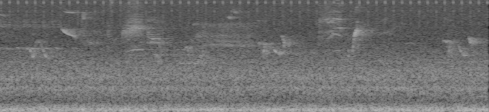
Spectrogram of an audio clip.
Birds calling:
Gray Catbird (Dumetella carolinensis)

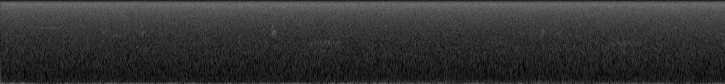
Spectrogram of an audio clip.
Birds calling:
White-crowned Sparrow (Zonotrichia leucophrys)
Gray-crowned Rosy-Finch (Leucosticte tephrocotis)
Clark's Nutcracker (Nucifraga columbiana)

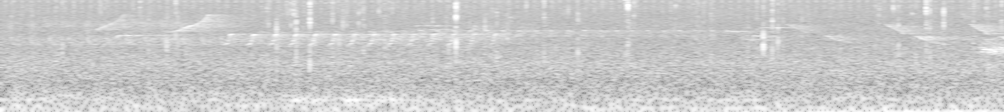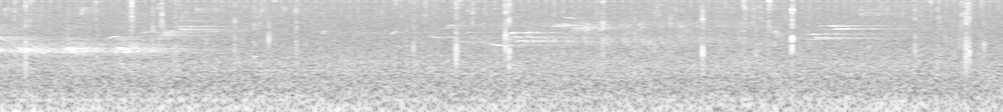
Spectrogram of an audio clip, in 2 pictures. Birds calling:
Northern Cardinal (Cardinalis cardinalis)
Northern Flicker (Colaptes auratus)
Wood Thrush (Hylocichla mustelina)
American Crow (Corvus brachyrhynchos)

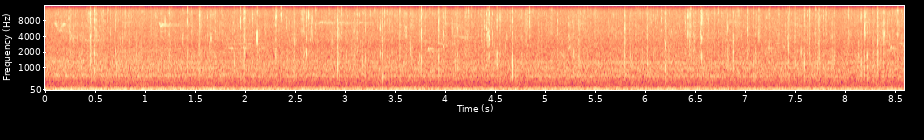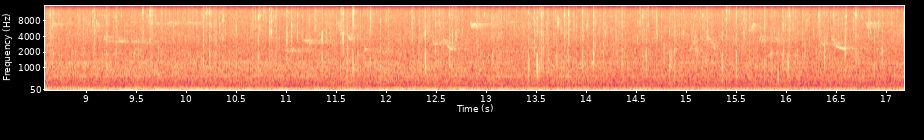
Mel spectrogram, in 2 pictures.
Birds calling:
Gray Catbird (Dumetella carolinensis)

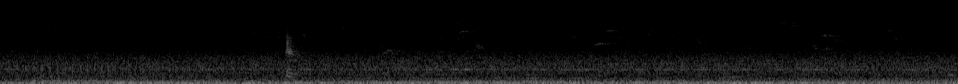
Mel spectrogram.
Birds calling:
Eastern Kingbird (Tyrannus tyrannus)
Gray Catbird (Dumetella carolinensis)

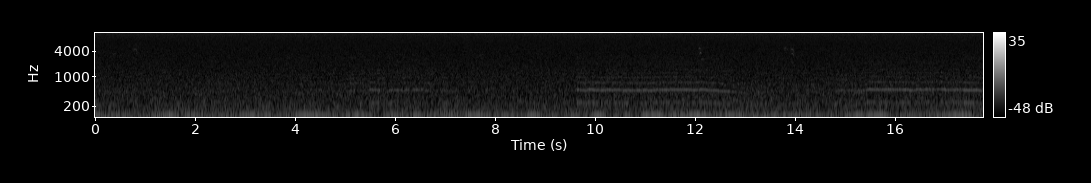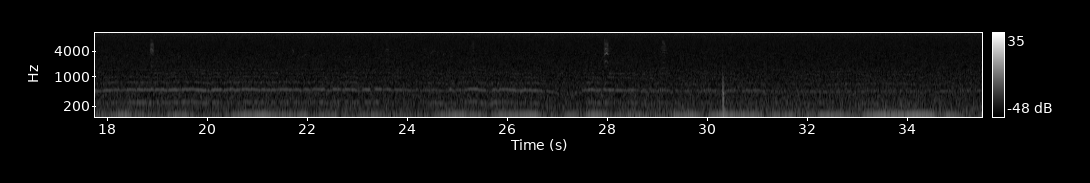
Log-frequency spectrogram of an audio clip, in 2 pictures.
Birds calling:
Hawaii Amakihi (Chlorodrepanis virens)

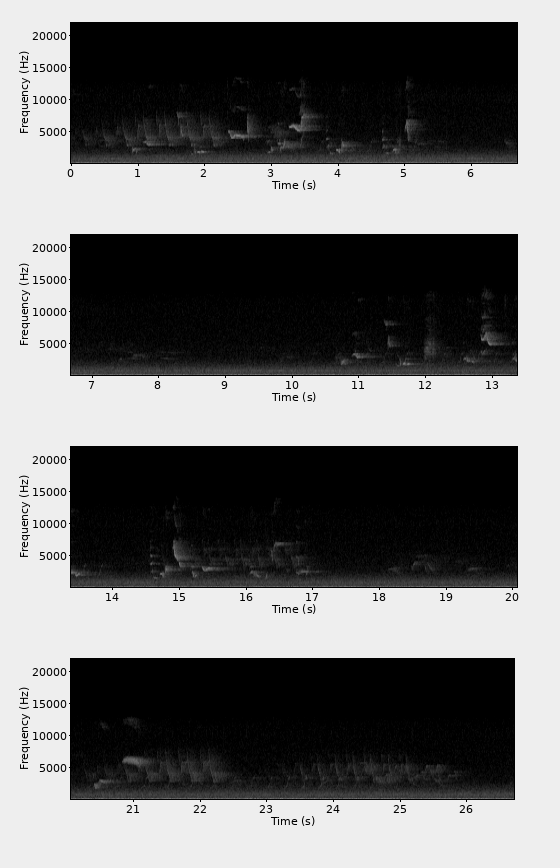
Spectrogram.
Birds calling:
Ovenbird (Seiurus aurocapilla)
Gray Catbird (Dumetella carolinensis)
Common Yellowthroat (Geothlypis trichas)

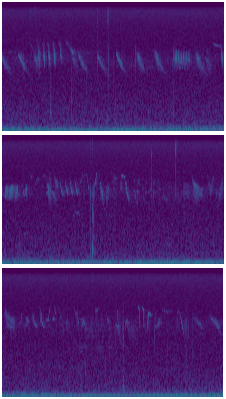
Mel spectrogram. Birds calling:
Eurasian Skylark (Alauda arvensis)

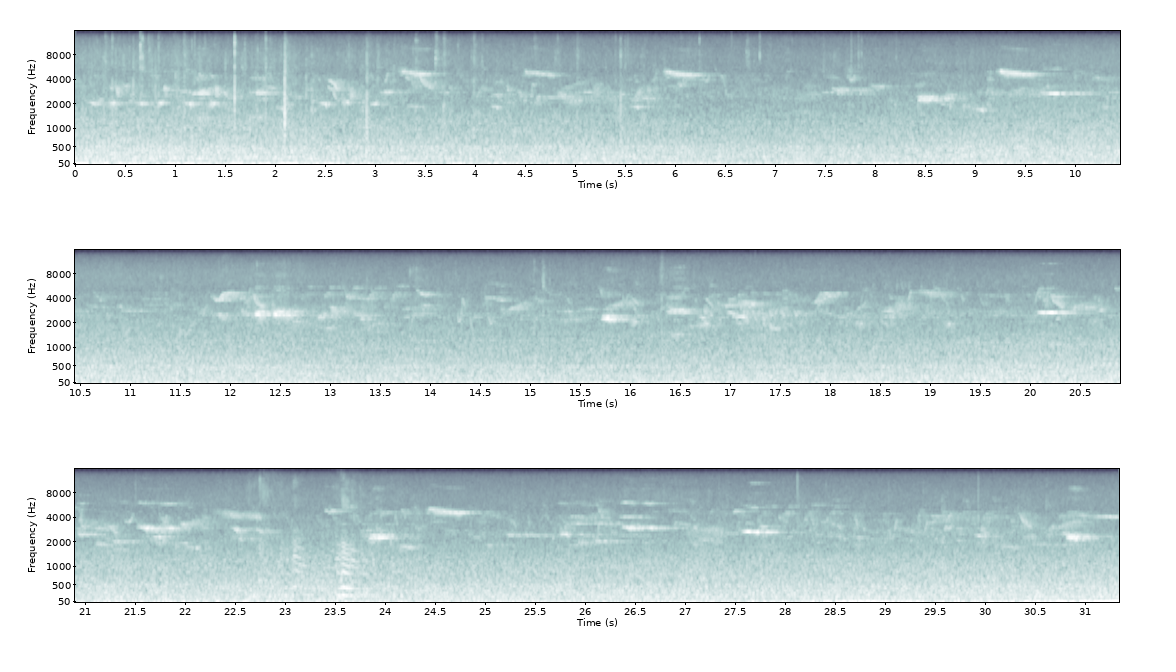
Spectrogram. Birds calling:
Hawaii Amakihi (Chlorodrepanis virens)
Iiwi (Drepanis coccinea)

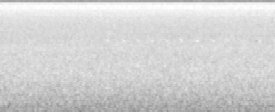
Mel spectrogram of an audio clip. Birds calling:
American Pipit (Anthus rubescens)

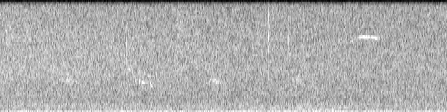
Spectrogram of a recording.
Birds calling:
Red-eyed Vireo (Vireo olivaceus)
Cedar Waxwing (Bombycilla cedrorum)

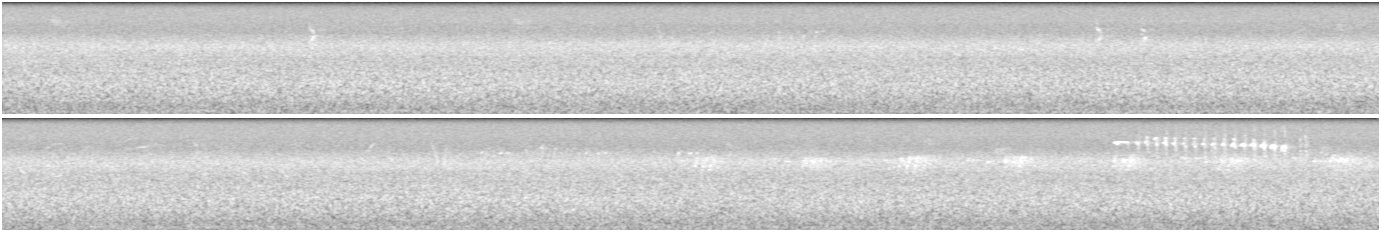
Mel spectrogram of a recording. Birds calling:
Blue-vented Hummingbird (Saucerottia hoffmanni)

